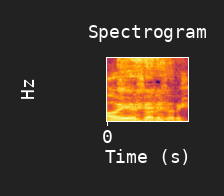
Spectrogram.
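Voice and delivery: sorry through a laugh; laughing apology. Real, not acted. Laughs at mishearing. (minta maaf sambil tertawa)

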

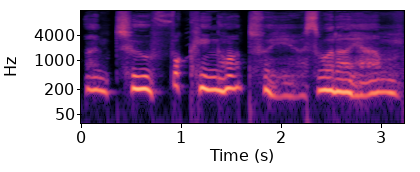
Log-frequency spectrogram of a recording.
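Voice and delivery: breathy whispered boast; breathed. Acted. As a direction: breathe the words out. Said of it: "Crowley breathed".

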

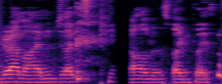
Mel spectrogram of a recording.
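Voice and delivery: low, soft, hurried mock confession; retold sheepish confession. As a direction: retell owning up to grandma, voice dropped. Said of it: "I'm probably crying again".

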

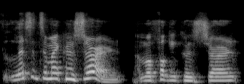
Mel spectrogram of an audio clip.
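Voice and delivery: high, pleading, half-joking voice; mock pleading. Guy pleading with the bouncer not to kick him out, high mock plea. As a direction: beg the bouncer, hammed up.

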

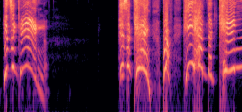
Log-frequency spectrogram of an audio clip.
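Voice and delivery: very high-pitched, crowing exclamation; hyped-up proclaiming. Real, not acted. Boasting that our president is a king, exultant. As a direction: proclaim it with soaring, excited pitch. Crows about president's status.

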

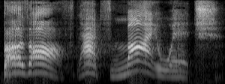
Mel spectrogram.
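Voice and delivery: loud, slow monstrous voice; beastly growl. Acted. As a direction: shout the dragon away menacingly. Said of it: "it said to the dragon".

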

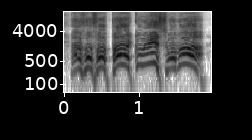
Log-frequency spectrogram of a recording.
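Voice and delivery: high, fast, loud telling-off; exasperated shout. Acted. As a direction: snap at her to stop, loud and quick. Scolding grandma to stop.

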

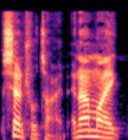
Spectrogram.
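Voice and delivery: usual speaking voice

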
